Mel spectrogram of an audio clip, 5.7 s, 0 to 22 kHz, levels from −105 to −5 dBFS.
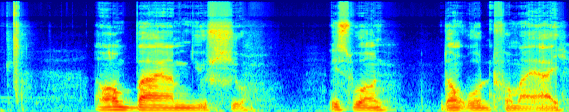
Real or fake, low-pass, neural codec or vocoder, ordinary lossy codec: real; none; none; none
